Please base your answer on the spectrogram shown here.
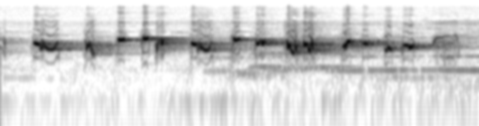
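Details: Yellow-vented bulbul song used to coax lazy birds into singing: a lively stream of short, jumpy, liquid whistled notes, with a faint steady low tone running underneath.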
